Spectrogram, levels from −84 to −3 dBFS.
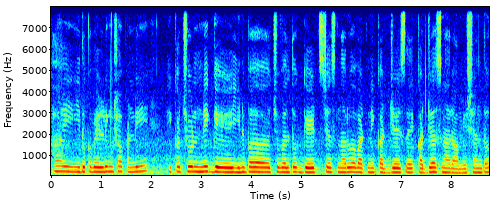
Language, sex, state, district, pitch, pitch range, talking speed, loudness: Telugu, female, Andhra Pradesh, Krishna, 215 Hz, 205-225 Hz, 150 wpm, -16 LUFS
